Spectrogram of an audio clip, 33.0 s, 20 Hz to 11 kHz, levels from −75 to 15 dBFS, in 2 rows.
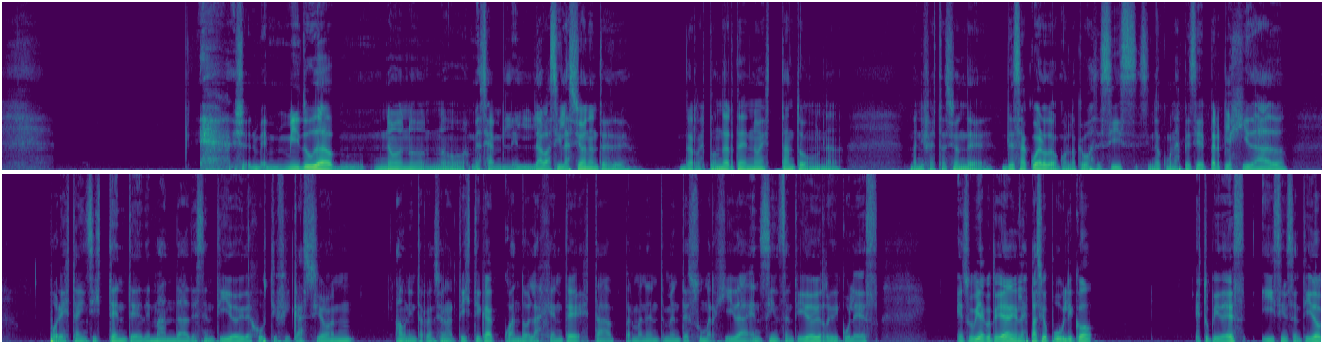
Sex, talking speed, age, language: male, 120 wpm, 30-49, Spanish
